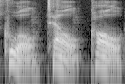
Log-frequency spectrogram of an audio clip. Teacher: And we connect this sound with the dark L sound. that L sound we hear in words such as cool, tell, call, which is that sound we put more pressure in the back of the tongue. A good way to understand this sound is to put the tip of your tongue behind your upper teeth and try to make a sound with the back part of your tongue like.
